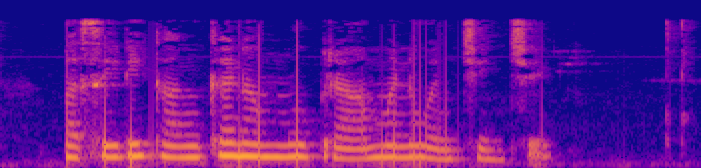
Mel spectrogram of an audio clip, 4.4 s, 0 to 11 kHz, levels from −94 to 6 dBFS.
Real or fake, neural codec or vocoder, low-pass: real; none; 7.2 kHz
